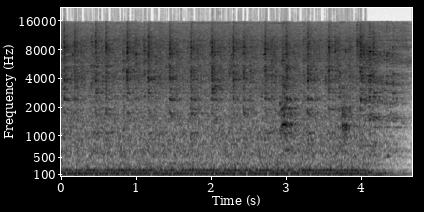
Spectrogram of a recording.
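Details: Ford 8BA flathead V8 (1949–53), bought painted off Marketplace, with a suspected fuel pump diaphragm/top-cap leak: steady, fast idle with an even low rumble held well above normal, then shut off; carburetor suspected.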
